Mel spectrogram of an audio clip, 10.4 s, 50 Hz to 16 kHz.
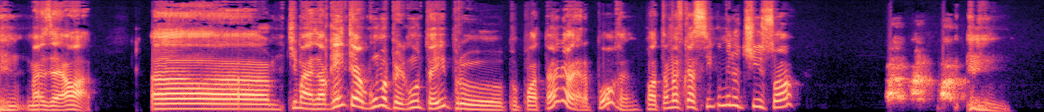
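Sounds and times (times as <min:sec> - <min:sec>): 
speech: 0:00.2 - 0:08.0, 0:09.6 - 0:10.1
dog barking: 0:08.8 - 0:09.7.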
